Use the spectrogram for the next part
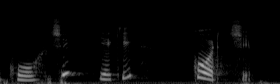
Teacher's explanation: A gente tem aqui a fricativa no dialeto mineiro e o TEP, que é o R fraco, no dialeto paulistano.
